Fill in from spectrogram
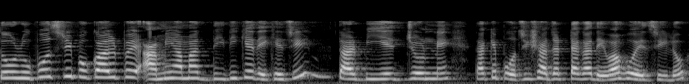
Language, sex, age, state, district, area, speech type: Bengali, female, 18-30, West Bengal, Kolkata, urban, spontaneous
